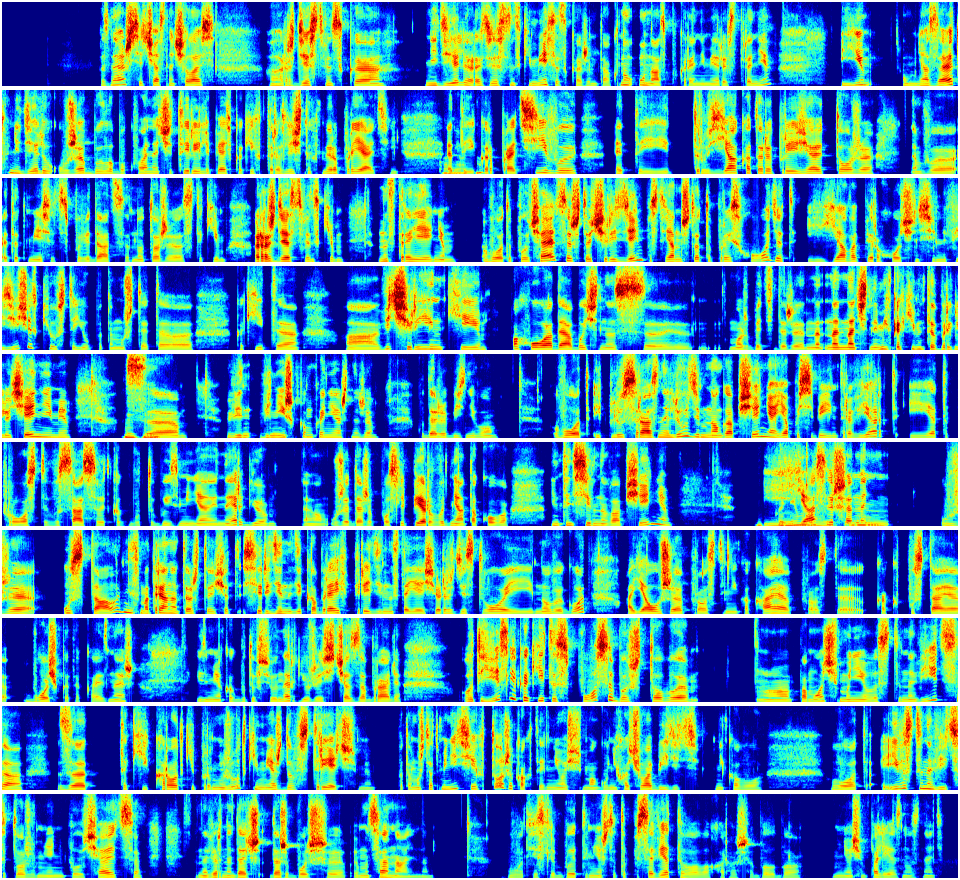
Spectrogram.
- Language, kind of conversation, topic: Russian, advice, Как справляться с усталостью и перегрузкой во время праздников
- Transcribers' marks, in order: tapping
